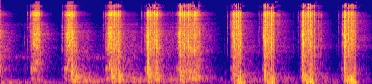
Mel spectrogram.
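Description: A screw is driven into a plastic wall plug on a garage build, likely with a ratcheting tool: nine evenly spaced clicking turns, close and distinct, with no speech.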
